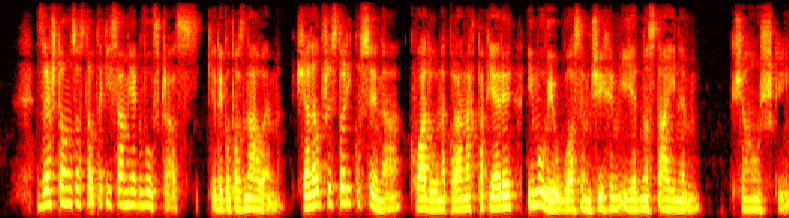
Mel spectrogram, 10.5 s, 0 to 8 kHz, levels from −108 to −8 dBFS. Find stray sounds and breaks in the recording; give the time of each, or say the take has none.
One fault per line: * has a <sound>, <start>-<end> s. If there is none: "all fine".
all fine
